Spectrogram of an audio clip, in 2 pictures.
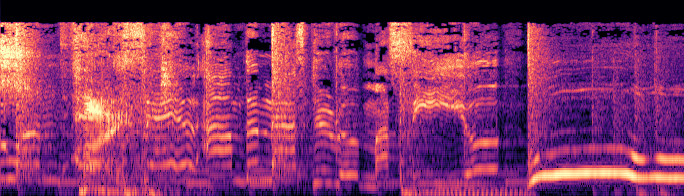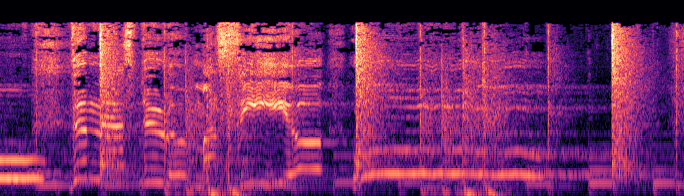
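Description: A loud pop rock song plays throughout, with a sung vocal line over punchy drum hits and a deep bass, steady and full from start to finish.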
